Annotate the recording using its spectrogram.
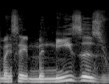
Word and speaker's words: Menezes: I tell them, Menezes rhymes with diseases. Perfect rhyme.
